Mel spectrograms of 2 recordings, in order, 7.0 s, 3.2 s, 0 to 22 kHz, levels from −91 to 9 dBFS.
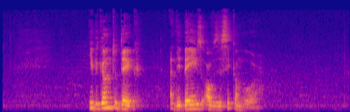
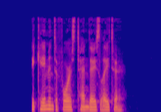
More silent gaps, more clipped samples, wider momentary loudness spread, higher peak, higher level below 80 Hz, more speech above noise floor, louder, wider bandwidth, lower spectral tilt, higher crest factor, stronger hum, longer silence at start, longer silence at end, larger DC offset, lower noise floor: neither; neither; first, 17 LU vs 9 LU; first, 0 dBFS vs -12 dBFS; second, -68 dBFS vs -52 dBFS; second, 38 dB vs over 61 dB; first, -17 LUFS vs -30 LUFS; first, 13 kHz vs 11.5 kHz; about the same, -6 dB/octave vs -5 dB/octave; about the same, 20 dB vs 20 dB; neither; first, 1.8 s vs 0.65 s; first, 1.8 s vs 0.75 s; neither; second, -54 dBFS vs under -90 dBFS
